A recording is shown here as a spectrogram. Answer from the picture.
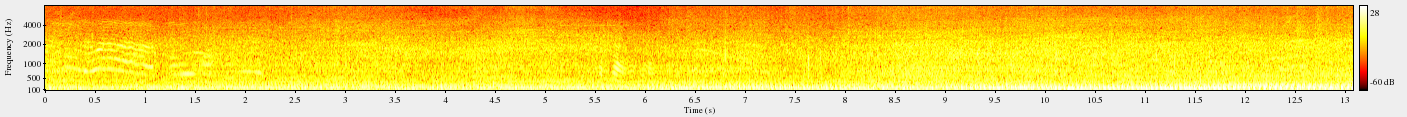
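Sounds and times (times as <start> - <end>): traffic engine drone: 0.0 - 13.0.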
